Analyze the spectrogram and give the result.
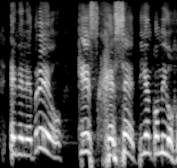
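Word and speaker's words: חסד: Pero hay una segunda palabra de gracia en el hebreo que es Gesed. Digan conmigo, Gesed. Más fuerte. Esta palabra se pronuncia casi 250 veces en el Antiguo Testamento.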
